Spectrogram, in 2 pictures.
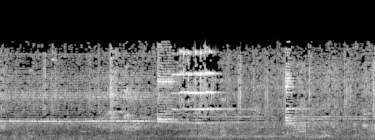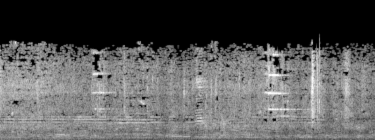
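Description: A crowd of people chatter outdoors all around.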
